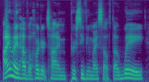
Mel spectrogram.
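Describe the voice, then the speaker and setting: Calm low-voiced woman talking to camera. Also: normal speed, no room sound, studio quality. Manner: calm, thoughtful, laughs softly between thoughts. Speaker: astrology video host. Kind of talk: casual spoken reflection to camera.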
